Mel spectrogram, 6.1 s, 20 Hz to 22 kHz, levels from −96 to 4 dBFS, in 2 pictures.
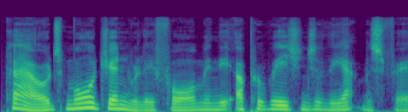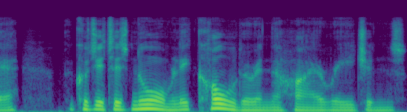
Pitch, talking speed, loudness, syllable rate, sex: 120 Hz, 195 wpm, -20 LUFS, 6.1 syllables/s, male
